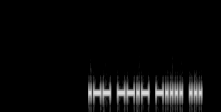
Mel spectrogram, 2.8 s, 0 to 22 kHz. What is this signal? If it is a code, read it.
Morse code, heard as a keyed tone, about 37 wpm, 700 Hz. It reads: WQ6S
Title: USA Call Signs - 4 Characters - 40wpm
